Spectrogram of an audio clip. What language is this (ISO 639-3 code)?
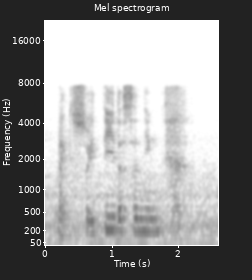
eng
